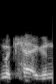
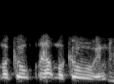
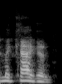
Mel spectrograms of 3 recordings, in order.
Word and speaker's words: McCagan: I'm phoning up to say, just to let you know, the name's McCagan, not McGorgan. Right, McCagan.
